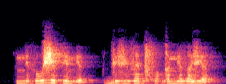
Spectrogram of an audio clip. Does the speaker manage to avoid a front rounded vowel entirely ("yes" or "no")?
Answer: yes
